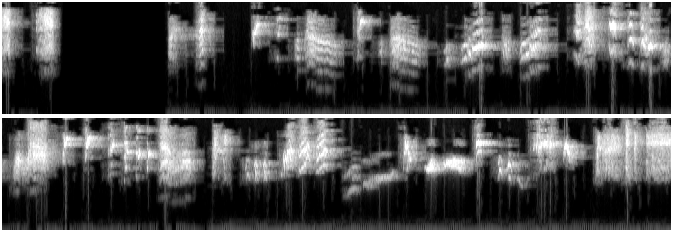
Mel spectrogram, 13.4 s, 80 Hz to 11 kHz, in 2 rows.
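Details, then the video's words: Long-tailed shrike song full of imitations of other birds: a rapid, varied jumble of chirps, trills, whistles and harsh notes running almost without pause. "Suara burung cendet mp3 banyak isian"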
